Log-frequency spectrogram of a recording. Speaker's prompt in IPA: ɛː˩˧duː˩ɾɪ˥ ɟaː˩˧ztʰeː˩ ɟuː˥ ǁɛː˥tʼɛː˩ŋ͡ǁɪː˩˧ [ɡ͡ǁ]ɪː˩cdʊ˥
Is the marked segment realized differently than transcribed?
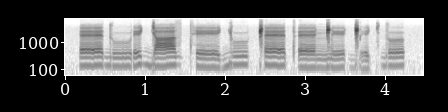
no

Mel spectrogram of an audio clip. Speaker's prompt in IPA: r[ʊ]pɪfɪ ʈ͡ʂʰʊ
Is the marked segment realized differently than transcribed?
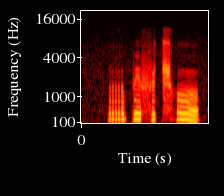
no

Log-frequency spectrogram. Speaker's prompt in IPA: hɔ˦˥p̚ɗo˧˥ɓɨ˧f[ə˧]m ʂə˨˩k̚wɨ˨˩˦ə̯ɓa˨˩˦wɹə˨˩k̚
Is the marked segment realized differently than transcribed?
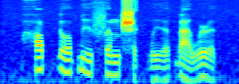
no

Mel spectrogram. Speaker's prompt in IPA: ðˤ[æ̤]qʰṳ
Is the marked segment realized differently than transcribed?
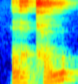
no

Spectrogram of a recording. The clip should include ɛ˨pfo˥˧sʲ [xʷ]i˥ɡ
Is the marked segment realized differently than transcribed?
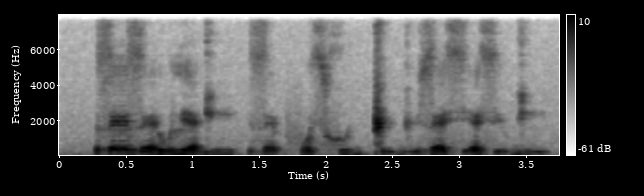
no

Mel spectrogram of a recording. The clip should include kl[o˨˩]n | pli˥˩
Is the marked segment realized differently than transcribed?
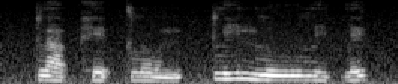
no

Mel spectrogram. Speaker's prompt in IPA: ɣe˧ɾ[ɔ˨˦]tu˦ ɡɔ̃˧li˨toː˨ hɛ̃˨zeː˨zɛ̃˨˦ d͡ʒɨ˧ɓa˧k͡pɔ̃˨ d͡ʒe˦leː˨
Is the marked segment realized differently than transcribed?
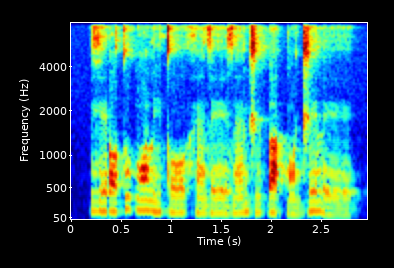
no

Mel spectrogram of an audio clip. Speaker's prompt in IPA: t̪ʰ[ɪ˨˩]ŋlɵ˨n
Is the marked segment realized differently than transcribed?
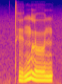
yes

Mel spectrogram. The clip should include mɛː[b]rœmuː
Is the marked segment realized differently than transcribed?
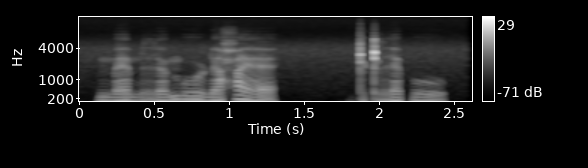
yes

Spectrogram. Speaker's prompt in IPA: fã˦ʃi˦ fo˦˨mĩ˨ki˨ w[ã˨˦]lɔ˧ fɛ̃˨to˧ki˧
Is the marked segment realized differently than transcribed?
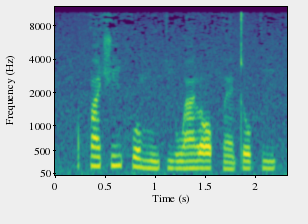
no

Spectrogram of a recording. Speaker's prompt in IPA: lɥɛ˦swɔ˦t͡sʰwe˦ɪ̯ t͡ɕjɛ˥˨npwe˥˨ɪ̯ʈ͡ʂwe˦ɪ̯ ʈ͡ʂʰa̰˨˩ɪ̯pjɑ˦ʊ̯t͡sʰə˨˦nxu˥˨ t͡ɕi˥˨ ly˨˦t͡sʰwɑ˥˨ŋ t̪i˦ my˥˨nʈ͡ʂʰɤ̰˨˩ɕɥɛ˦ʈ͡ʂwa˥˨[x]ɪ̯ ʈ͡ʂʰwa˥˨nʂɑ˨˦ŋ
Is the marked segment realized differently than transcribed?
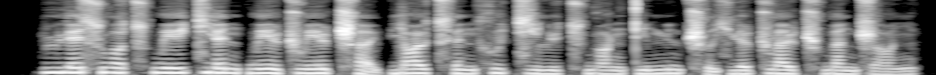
yes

